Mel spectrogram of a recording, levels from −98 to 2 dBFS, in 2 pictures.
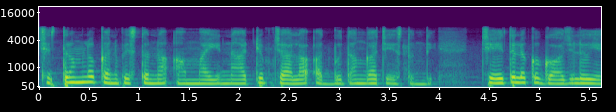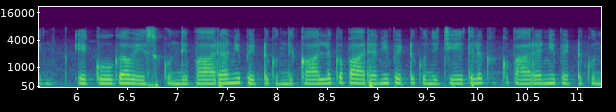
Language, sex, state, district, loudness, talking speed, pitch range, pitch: Telugu, female, Andhra Pradesh, Chittoor, -18 LUFS, 105 wpm, 195-220 Hz, 205 Hz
